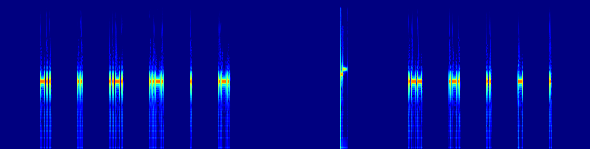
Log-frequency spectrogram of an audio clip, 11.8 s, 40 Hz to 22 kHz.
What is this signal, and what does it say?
Morse code, heard as a keyed tone, about 40 wpm, spaced as for 14 wpm, 690 Hz. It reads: DIFFER WRITE
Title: 6x Character Spacing - Top 200 Words - 40wpm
